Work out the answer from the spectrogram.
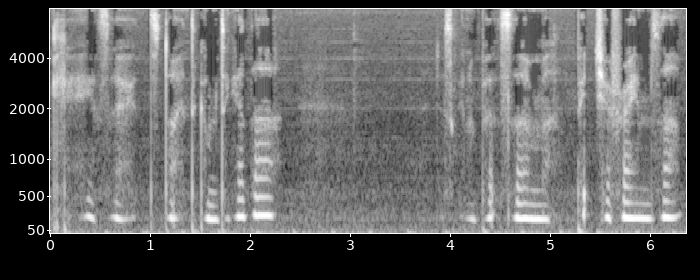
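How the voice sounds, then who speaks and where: A woman hosts an ASMR gaming session in a very breathy whisper. Her tone is soft and mellow, and she takes her time, gently thinking out loud as she plays. The delivery stays hushed and unhurried. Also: mid-range voice, steady tone. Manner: gentle, unhurried, musing aloud. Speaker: host of a gaming ASMR channel. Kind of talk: whispered ASMR game commentary.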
